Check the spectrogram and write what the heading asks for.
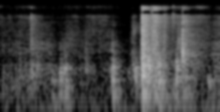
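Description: A heart-shaped candy box being opened: after a quiet start, a short rustle and scrape about one and a half seconds in, then a few small clicks.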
